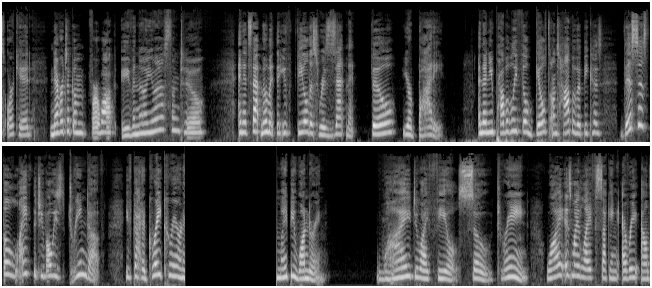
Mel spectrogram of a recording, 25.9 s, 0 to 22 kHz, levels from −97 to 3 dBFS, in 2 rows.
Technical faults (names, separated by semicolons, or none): audio dropout to silence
